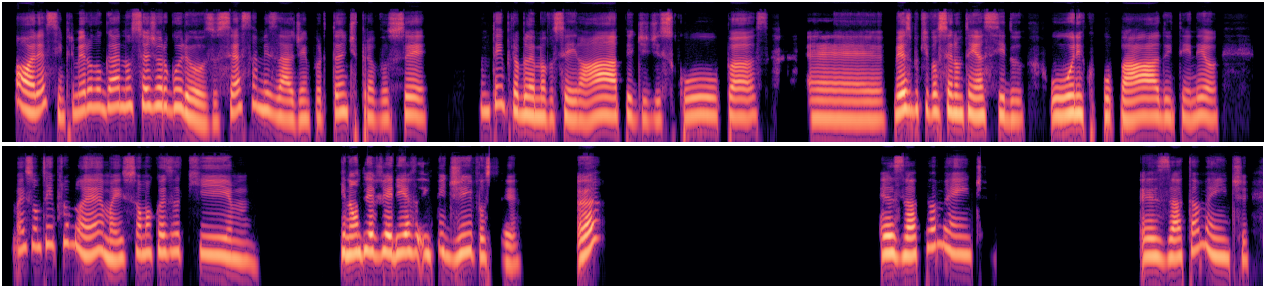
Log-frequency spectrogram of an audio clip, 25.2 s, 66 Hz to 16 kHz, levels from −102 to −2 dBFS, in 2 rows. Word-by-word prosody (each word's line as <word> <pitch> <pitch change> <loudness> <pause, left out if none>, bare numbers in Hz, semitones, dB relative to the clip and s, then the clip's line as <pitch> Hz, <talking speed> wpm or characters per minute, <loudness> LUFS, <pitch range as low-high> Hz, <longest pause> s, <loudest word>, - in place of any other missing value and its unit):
Olha, 230 0 +5
assim, 205 - -7
primeiro 220 +7 -3
lugar, 260 +1 0
não 270 +1 -1
seja 270 +1 0
orgulhoso. 190 - 0
Se 215 - -4
essa 255 +6 -3
amizade 185 - -1
é - - -2
importante 210 +6 -4
para 180 -4 -6
você, 175 +2 -3 0.5
não 220 - -4
tem 290 +5 -4
problema 195 -7 +1
você 170 0 -3
ir - - -3
lá, 185 +4 +5
pedir 170 -3 -7
desculpas, 180 +2 -3 0.4
eh, 165 -1 -2
mesmo 230 +2 +6
que 230 - -6
você 215 0 +2
não 205 -1 +4
tenha 190 -2 +3
sido 170 -3 -4 0.2
o 185 +1 +3
único 205 -1 +4
culpado, 180 0 +3
entendeu. 175 +1 -4 0.6
Mas 295 +2 -7
não 315 -1 -6
tem 340 +1 -5
problema, 255 - -1
isso 200 +5 -5
é - - +2
uma 240 +1 -1
coisa 250 +1 -1
que 230 -3 -2 1.1
que 245 - +2
não 235 +1 +6
deveria 250 -1 +4 0.2
impedir 230 +1 -1
você. 175 -6 -5 0.6
Hã? - - +7 2.9
Exatamente. 235 +2 +2 1.6
Exatamente. 210 - -1
205 Hz, 120 wpm, -23 LUFS, 180-240 Hz, 2.9 s, Hã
